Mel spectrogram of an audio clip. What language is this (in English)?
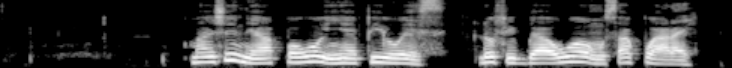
Yoruba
